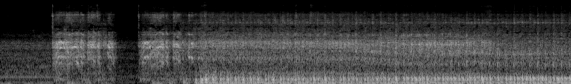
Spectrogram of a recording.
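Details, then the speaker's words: Honda VFR400 (rebuilt with RS400-style fairing) idling: fast busy idle with a steady clacking "kak-kak" at low rpm that disappears at high rpm; owner suspects valvetrain in the top end, possibly melted charge, not confirmed. "นี่เป็นไงเสียงกั๊กๆๆๆๆๆๆๆๆเลยแต่เวลารอบสูงครับรอบสูงมันจะไม่มีเสียงนะลองฟังดูแต่พอกลับรอบต่ำรอบต่ำมันจะมีเสียงนะครับ"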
